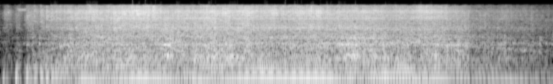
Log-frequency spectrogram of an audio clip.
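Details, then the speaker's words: Honda Beat Street FI scooter: idles normally but bogs and struggles when throttle opens, then sags and fades toward stalling; dirty throttle body. "so on this motorbike the problem is that if it is gassed, it won't, friends, or if it is gassed, it sometimes struggles and then stops. like this,"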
